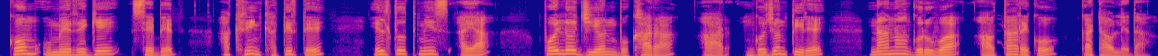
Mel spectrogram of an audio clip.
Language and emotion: Santali, neutral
